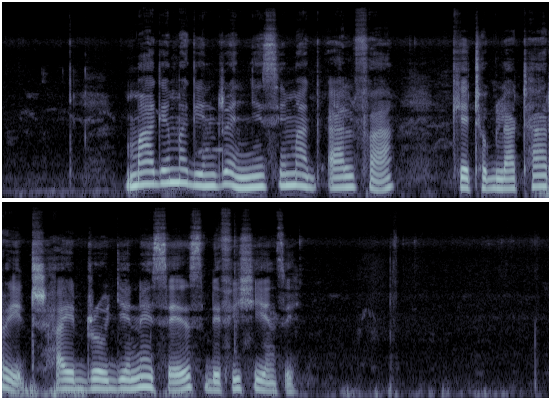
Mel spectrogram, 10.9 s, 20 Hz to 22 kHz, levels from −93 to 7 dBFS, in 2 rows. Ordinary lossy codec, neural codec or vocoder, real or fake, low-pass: none; none; real; 19.8 kHz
